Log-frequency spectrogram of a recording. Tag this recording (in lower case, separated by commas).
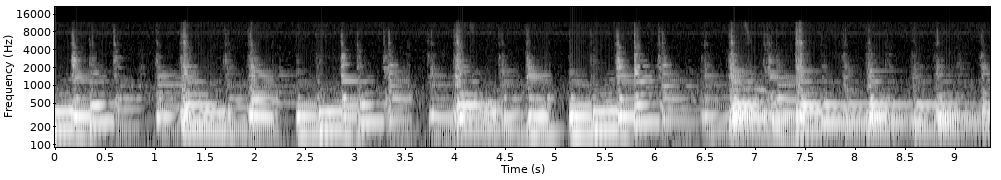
music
